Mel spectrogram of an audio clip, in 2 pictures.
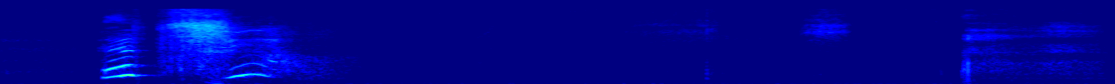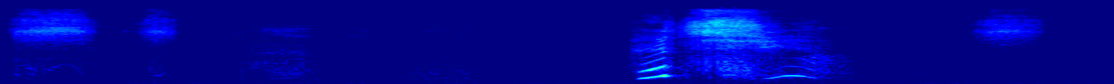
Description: Yesterday is was a rainy day and I don't take my umbrella and I cath a very bad coId and Icant stop sneezes and blow my nose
